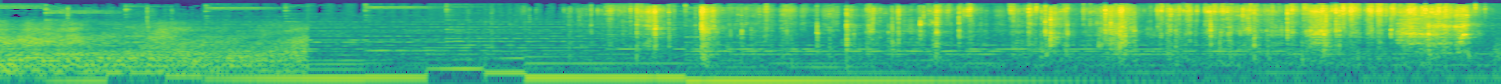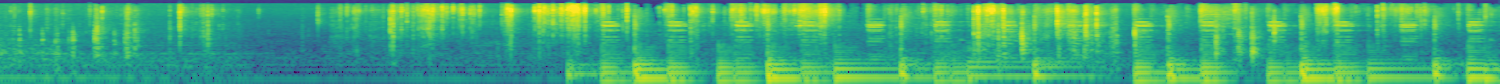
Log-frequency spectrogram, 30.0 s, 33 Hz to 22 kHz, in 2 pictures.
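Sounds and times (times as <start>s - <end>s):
soft background music: 0.2s - 14.8s, 20.4s - 30.0s
plastic packaging crinkling: 5.6s - 26.4s, 27.1s - 30.0s.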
